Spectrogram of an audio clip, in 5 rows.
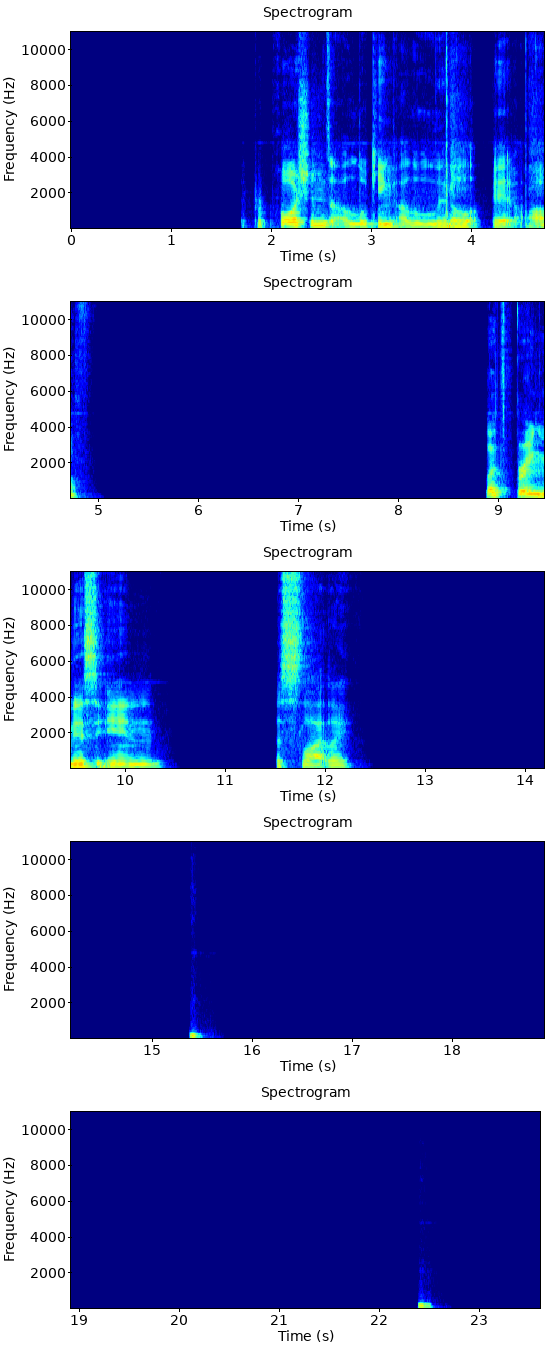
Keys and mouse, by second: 1.0-2.5 middle drag, 4.5 click, 8.2 Tab, 8.9 click, 11.0 g, 11.1 x, 13.4 click, 14.1 Tab, 14.4 click, 16.2 g, 16.3 z, 16.7 x, 18.7 click, 18.9-19.6 middle drag, 20.1-21.5 middle drag, 21.7 Tab, 22.1 click, 22.4 Tab, 22.8 click, 23.2 middle drag.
